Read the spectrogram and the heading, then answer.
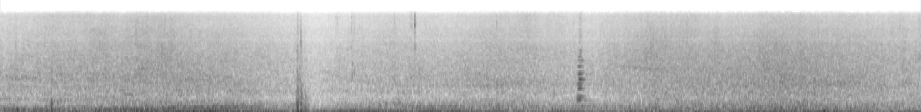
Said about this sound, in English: And here I am, all full of umbrellas. It's pouring rain.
